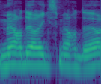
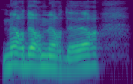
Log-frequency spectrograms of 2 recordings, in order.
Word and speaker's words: Murder x Murder: Il y en a qui prononcent le X, Murder x Murder. Il y en a qui prononcent pas le X, Murder, Murder.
